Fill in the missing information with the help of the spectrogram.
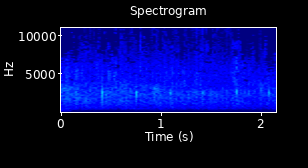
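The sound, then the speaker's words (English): A church audience at St. Matthews applauds with steady, dense hand clapping, many overlapping claps forming a continuous bright wash of sound at an even level, with no voices standing out. “Let's give the Lord a hand clap for her.”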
